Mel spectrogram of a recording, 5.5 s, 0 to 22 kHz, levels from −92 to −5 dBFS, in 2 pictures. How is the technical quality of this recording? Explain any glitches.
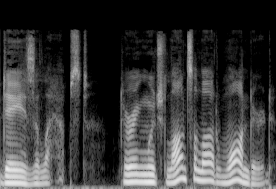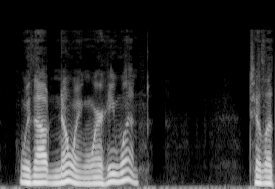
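Nothing in the signal breaks down at any point: the level stays steady, nothing drops out, and nothing is clipped, distorted or interrupted, so there are no glitches to explain.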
